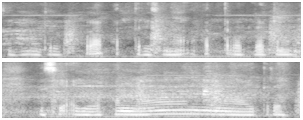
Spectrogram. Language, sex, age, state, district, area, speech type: Manipuri, female, 60+, Manipur, Imphal East, rural, spontaneous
